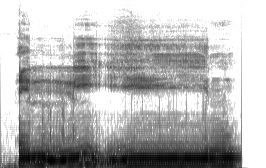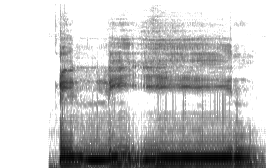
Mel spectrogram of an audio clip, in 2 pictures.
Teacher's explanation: Ini mat tamkin. Cara membacanya itu kita tekan, karena di sini ada tasydid, karena di sini ada 2 ya juga.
